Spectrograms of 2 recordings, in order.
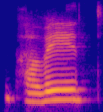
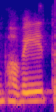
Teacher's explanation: ಕೂಡಿ ಹೇಳುವಾಗ ಭವೇದ್ ಅಂತ ಆಗತ್ತೆ, ಬಿಡಿಸಿ ಹೇಳುವಾಗ ಭವೇತ್ ಅಂತ ಹೇಳ್ತಾರೆ.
